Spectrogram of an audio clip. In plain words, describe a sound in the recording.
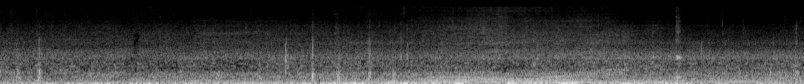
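Skateboard wheels rumble steadily over pavement.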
